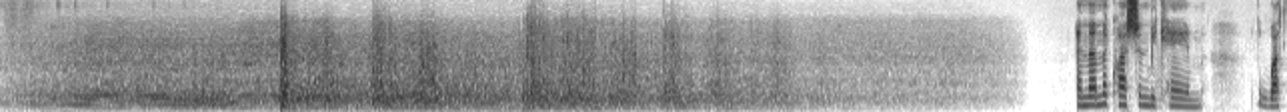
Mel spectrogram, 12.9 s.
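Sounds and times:
demolition explosion of supporting columns of an 11-story vacant high-rise: 0:00.0 - 0:10.1
speech: 0:10.8 - 0:12.8.

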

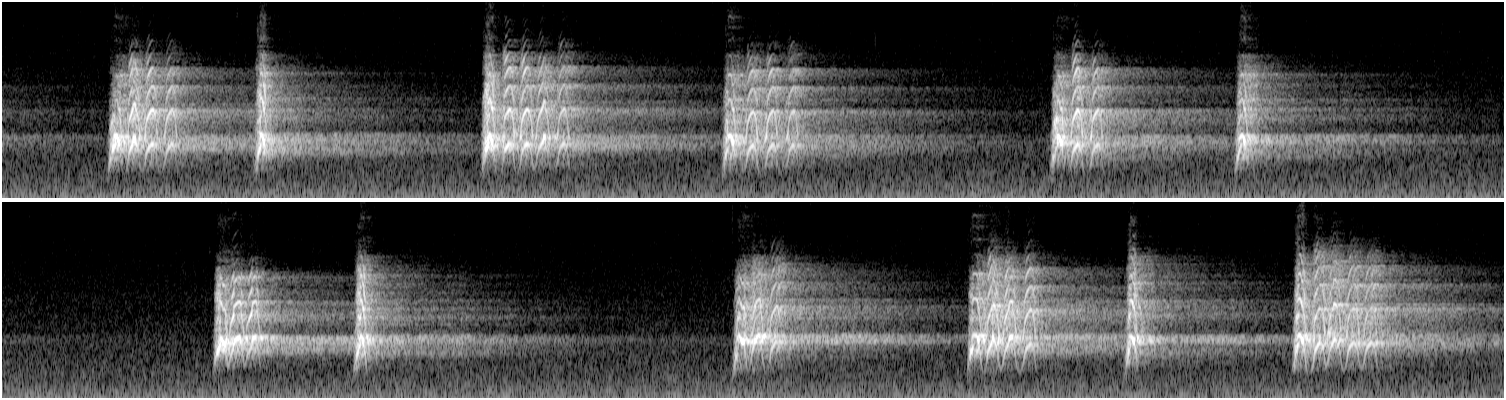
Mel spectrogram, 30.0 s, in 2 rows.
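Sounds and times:
coyote barking and yipping with echo: 0:01.1 - 0:03.7, 0:04.8 - 0:09.0, 0:10.5 - 0:14.0, 0:17.1 - 0:20.2, 0:22.3 - 0:30.0.

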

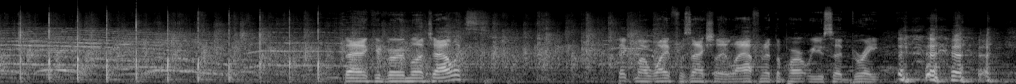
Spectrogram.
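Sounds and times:
live audience applause: 0:00.0 - 0:07.7
speech: 0:03.4 - 0:04.8, 0:06.2 - 0:10.1
laughter: 0:08.8 - 0:10.1.

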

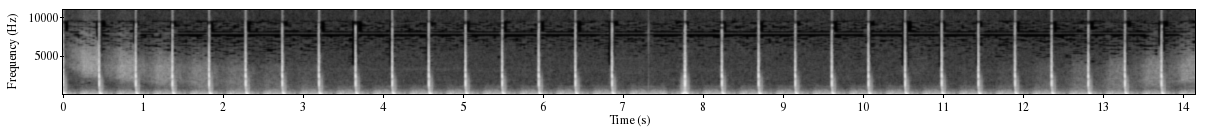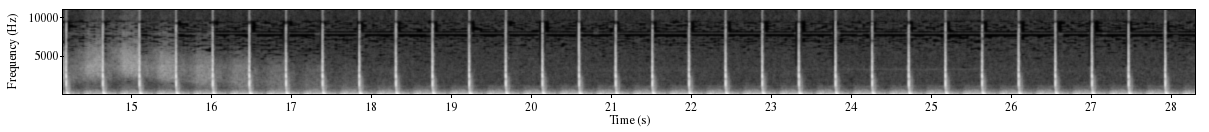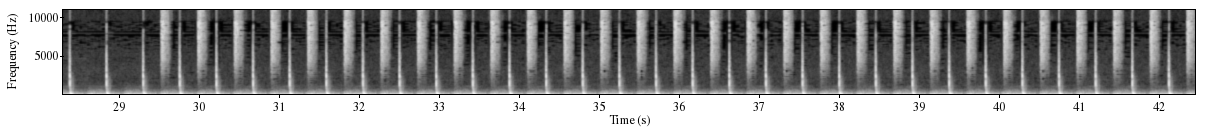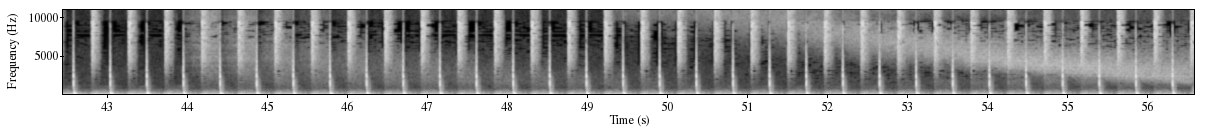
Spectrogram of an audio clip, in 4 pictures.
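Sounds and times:
techno vinyl DJ mix: 0:00.0 - 0:56.5.

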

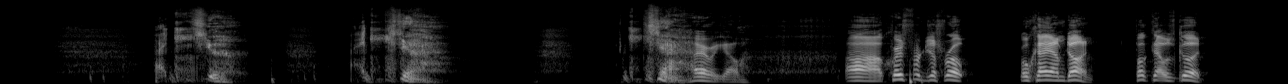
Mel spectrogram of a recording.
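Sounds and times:
faint breath: 0:00.1 - 0:01.5, 0:02.7 - 0:03.3, 0:05.2 - 0:05.9, 0:07.4 - 0:08.5
person sneezing: 0:01.6 - 0:02.6, 0:03.5 - 0:04.6, 0:06.2 - 0:07.0
speech: 0:02.0 - 0:02.4, 0:03.6 - 0:04.4, 0:06.6 - 0:07.6, 0:08.4 - 0:12.1.

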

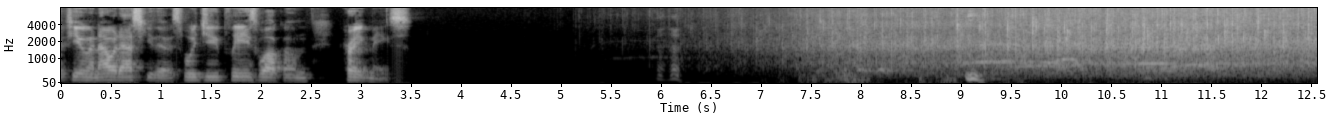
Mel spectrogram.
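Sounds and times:
speech: 0:00.0 - 0:03.6, 0:06.1 - 0:06.3, 0:09.0 - 0:09.4
audience applause: 0:05.5 - 0:12.5.

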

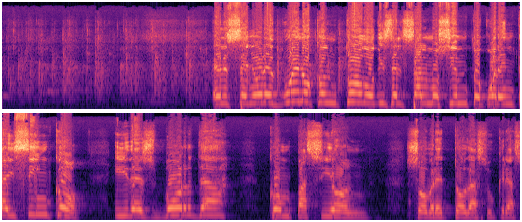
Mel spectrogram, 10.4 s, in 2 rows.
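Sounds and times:
audience applauding: 0:00.0 - 0:04.0
speech: 0:02.2 - 0:10.3.

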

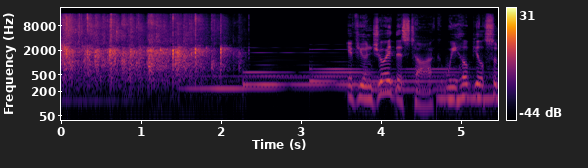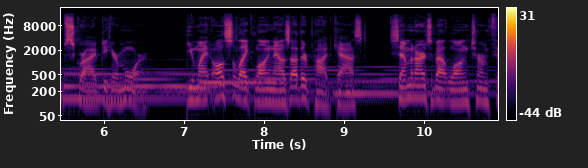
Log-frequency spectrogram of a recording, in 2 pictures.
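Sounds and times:
audience applause: 0:00.0 - 0:02.4
speech: 0:03.6 - 0:10.9.

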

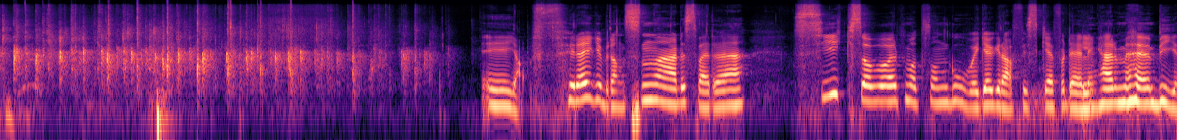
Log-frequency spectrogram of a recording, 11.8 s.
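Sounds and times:
audience applause: 0:00.0 - 0:04.6
speech: 0:04.8 - 0:11.7.

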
